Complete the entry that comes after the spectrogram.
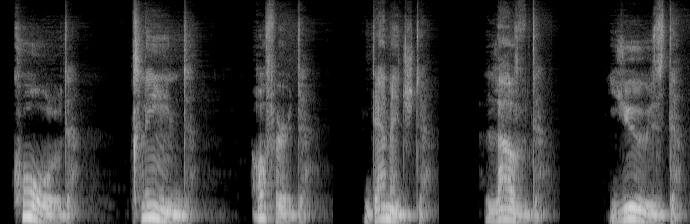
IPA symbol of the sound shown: d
